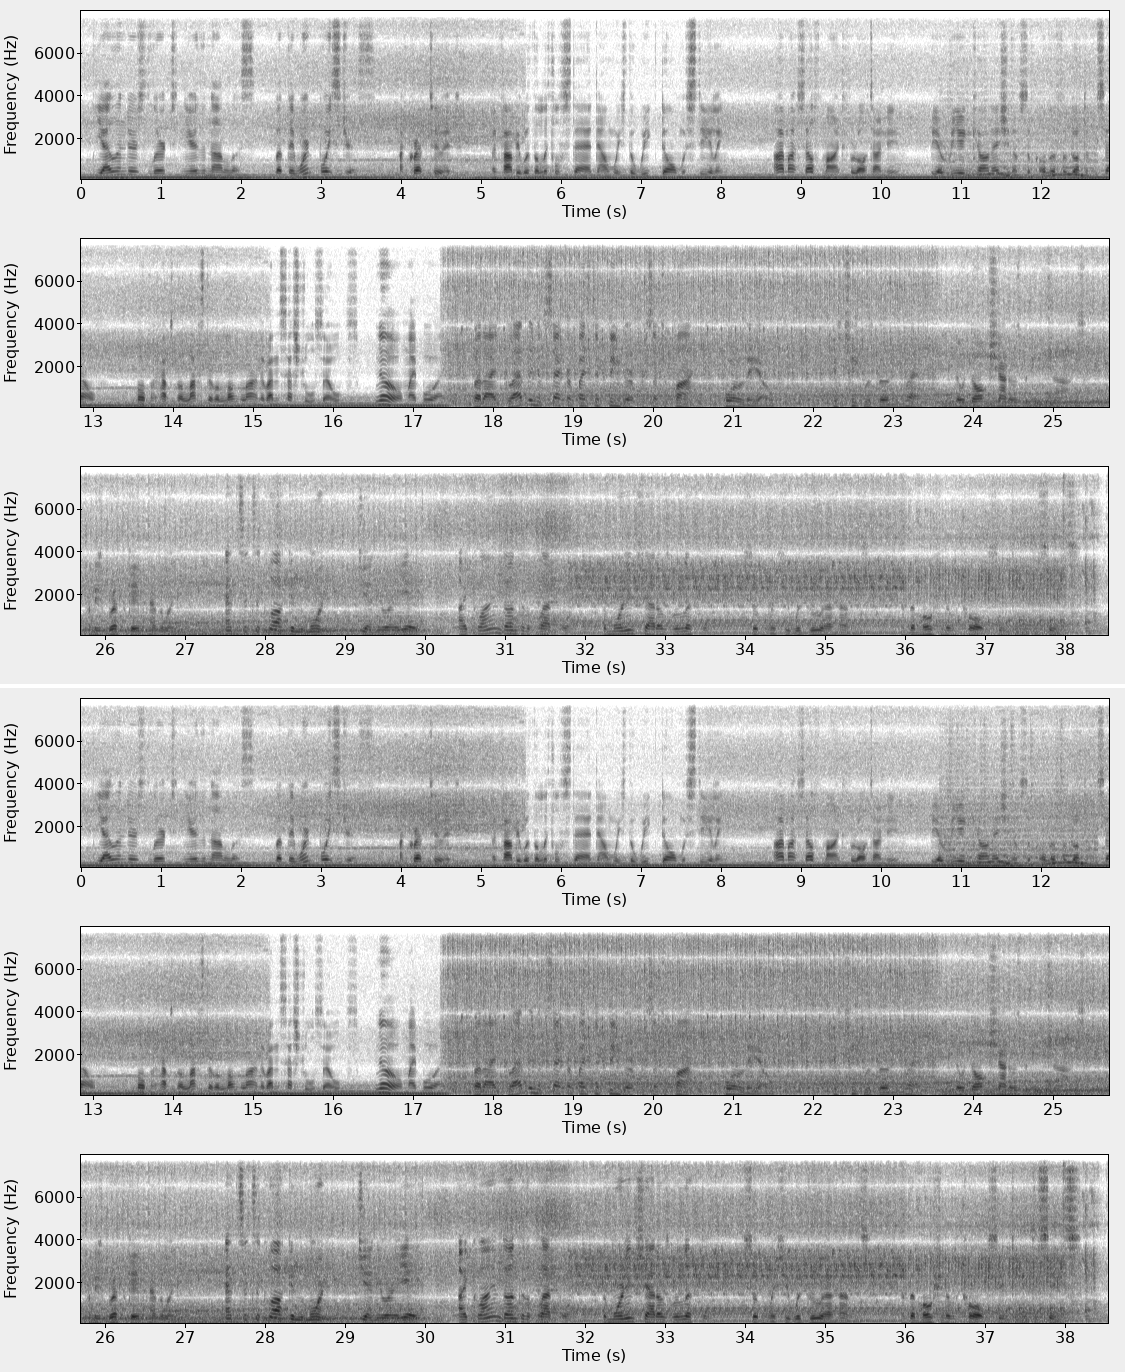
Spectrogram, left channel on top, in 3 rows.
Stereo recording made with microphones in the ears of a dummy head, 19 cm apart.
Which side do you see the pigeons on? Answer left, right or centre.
right.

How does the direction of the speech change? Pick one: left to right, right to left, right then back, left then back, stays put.
left to right.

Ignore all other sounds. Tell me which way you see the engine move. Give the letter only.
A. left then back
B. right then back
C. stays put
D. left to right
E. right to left
C.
